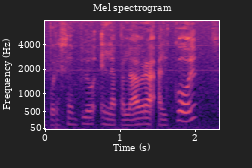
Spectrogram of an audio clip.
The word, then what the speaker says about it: alcohol: ejemplo en la palabra alcohol. Una posibilidad sería alcohol, ¿sí? Alcohol, alcohol, pero vimos en clase que podemos decir también alcohol, con lo cual nos ahorramos una sílaba.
